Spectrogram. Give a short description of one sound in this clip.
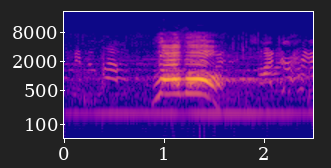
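A woman calls out loudly from a distance.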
